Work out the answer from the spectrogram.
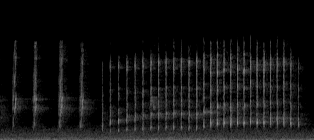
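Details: Long-tailed shrike (cendet) heard as training song for a bird that went silent: a few harsh chacks, then a fast, even trill of high clicking notes that rises slightly in pitch.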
